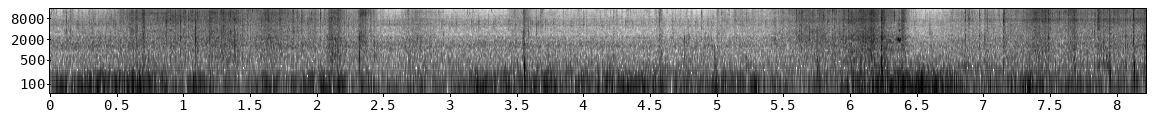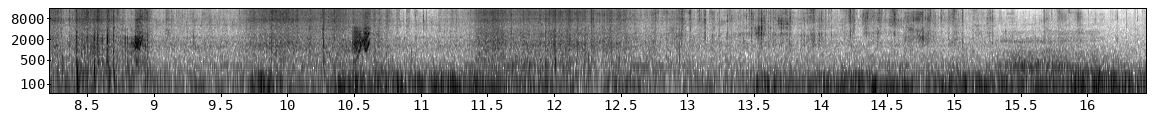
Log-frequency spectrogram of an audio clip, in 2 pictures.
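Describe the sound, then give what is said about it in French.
Dry grass crackles and rustles continuously, a dense, brittle texture with sharper snaps scattered throughout and brief swells in loudness, with no voices. “Les herbes sèches, elles crépitent à vos oreilles.”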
